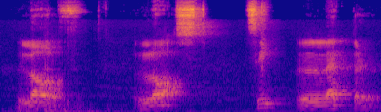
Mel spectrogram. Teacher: when you pronounce these words the air passes through the side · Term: lateral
